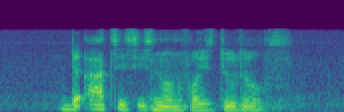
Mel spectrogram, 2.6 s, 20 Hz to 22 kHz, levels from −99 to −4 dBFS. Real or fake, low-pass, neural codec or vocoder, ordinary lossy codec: real; 7.2 kHz; none; none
